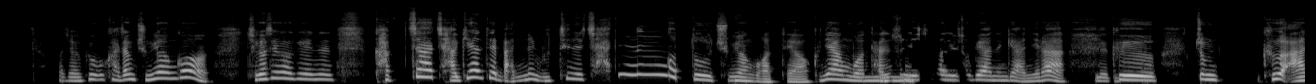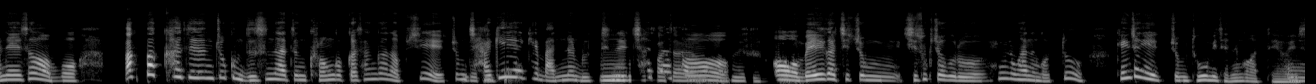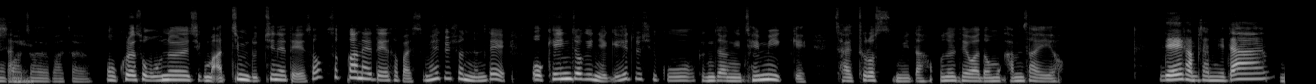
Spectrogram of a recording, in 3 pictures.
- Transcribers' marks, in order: other background noise; tapping
- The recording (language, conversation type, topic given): Korean, podcast, 아침에 일어나서 가장 먼저 하는 일은 무엇인가요?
